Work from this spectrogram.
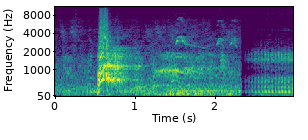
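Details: A single dog bark rises sharply out of a steady background hum, followed by muffled noise.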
